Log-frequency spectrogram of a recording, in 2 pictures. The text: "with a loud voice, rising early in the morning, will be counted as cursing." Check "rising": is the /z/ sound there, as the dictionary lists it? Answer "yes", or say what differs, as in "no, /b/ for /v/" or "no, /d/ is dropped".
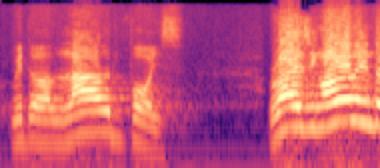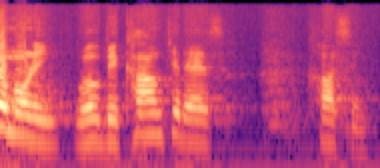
yes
